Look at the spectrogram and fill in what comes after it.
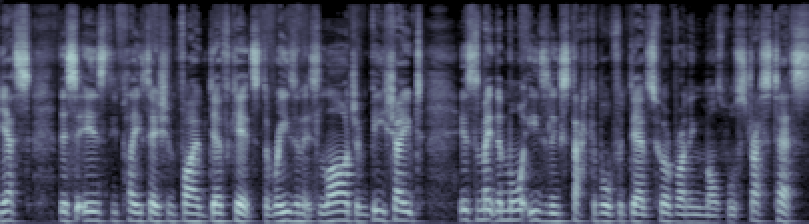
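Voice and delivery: ordinary talk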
